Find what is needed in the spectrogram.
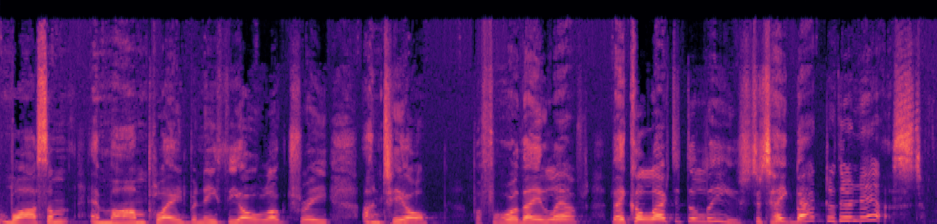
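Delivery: usual speaking voice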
